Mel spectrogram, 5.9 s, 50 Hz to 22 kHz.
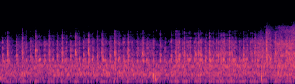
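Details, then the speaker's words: Ford Mustang 5.0 HO V8 at an auction yard, just started with a jump pack: an uneven, stumbling, lumpy idle that never settles, running but not great. Cause unconfirmed; later runs a little better. "she is running but not great not great at all"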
